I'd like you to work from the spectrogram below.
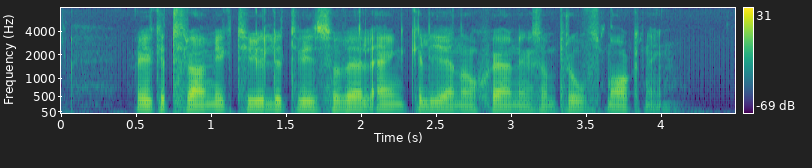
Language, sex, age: Swedish, male, 29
